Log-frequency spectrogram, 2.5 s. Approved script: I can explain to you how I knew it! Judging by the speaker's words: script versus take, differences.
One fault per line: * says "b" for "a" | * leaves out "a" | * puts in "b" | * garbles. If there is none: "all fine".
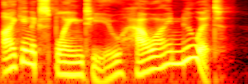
all fine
